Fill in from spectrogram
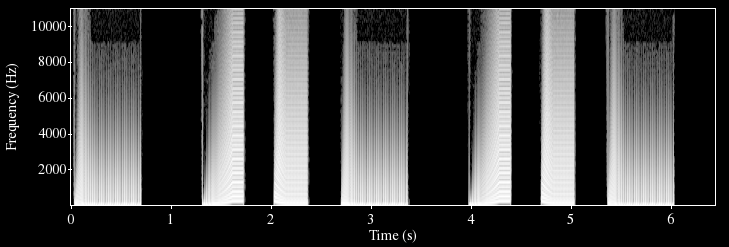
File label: pro one lead, creamware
